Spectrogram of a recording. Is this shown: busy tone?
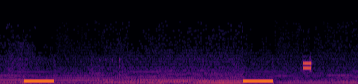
yes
